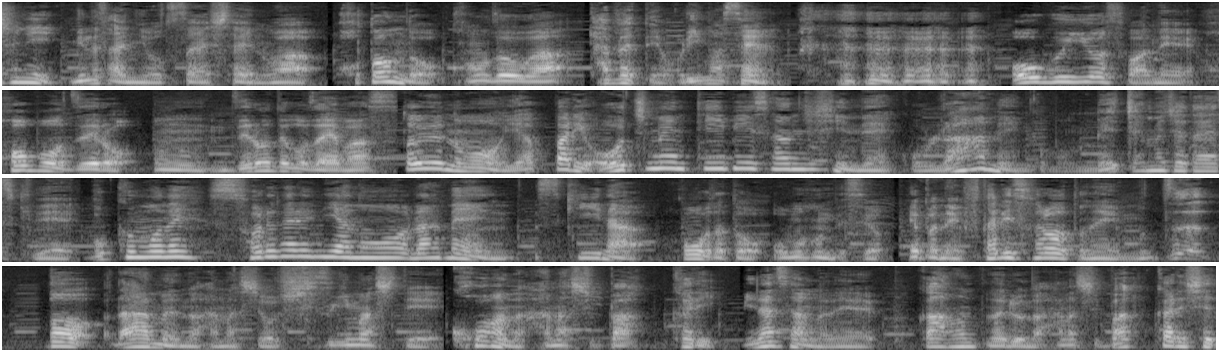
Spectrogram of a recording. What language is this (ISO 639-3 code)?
jpn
